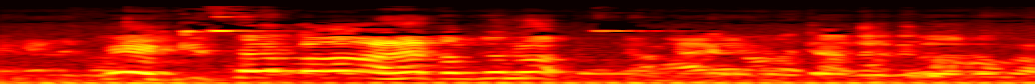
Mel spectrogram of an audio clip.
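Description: Several men talk with each other outdoors.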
